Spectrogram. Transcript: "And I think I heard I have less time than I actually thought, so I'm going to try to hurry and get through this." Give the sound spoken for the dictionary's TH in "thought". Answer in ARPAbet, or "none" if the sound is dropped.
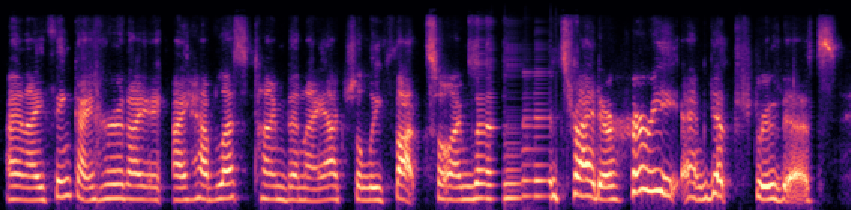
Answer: TH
